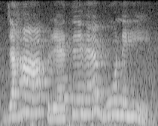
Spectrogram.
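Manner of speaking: ordinary talk, nothing marked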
